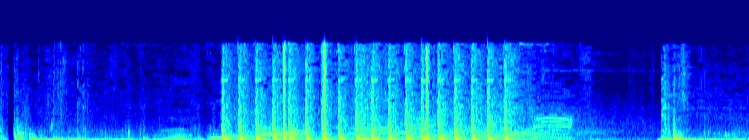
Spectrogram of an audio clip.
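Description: A machine gun fires a long, rapid burst up close.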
